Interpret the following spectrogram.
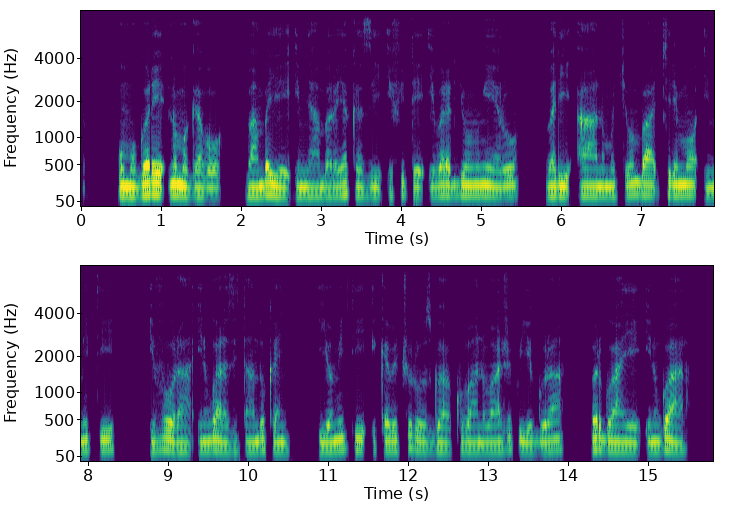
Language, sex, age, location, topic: Kinyarwanda, male, 25-35, Nyagatare, health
